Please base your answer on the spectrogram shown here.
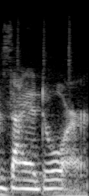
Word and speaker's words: Theodore: In Germany, if you say your name is Theodore, they'll pronounce it like Ziadore.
